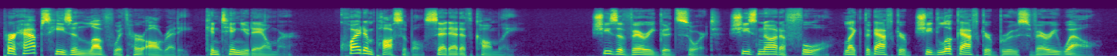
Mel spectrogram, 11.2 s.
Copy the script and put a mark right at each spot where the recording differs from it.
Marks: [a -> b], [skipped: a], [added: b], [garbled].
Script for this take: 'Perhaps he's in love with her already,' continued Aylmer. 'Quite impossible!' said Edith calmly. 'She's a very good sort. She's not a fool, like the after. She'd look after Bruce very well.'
'Perhaps he's in love with her already,' continued Aylmer. 'Quite impossible!' said Edith calmly. 'She's a very good sort. She's not a fool, like the after. She'd look after Bruce very well.'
